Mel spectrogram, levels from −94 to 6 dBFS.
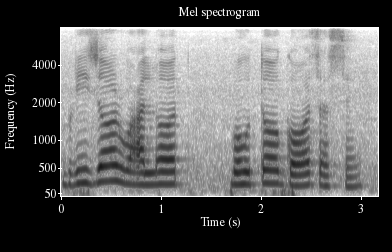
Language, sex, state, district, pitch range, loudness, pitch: Assamese, female, Assam, Kamrup Metropolitan, 195-230 Hz, -15 LUFS, 220 Hz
